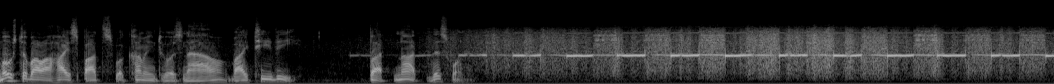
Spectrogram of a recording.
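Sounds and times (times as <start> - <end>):
speech: 0.0 - 3.0, 3.7 - 4.9
loud hissing radio static: 3.4 - 10.5
satellite radio transmitter beeping: 3.5 - 10.5.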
